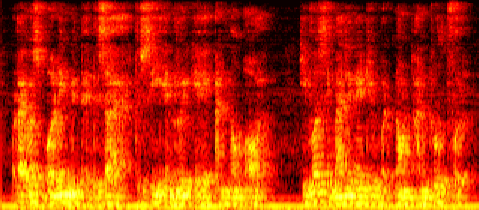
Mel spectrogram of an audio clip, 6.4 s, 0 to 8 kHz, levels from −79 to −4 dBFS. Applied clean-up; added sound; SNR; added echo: none; none; none; reverberation time 0.5 s.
